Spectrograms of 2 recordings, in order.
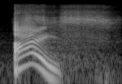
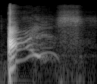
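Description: First: Eyes. settled, falling and softer; firm statement. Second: Eyes? mit stark steigender, ungläubiger Frage; questioning rise. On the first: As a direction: answer Eyes. calmly with a falling close. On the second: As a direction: ask Eyes? in disbelief, rising steeply. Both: Shown as a demonstration.

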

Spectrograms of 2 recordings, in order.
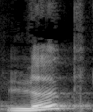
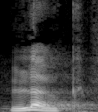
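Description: First: "leuk" with a pure eu vowel; Flemish leuk. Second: "leuk" more open and gliding; Dutch leuk. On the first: Teacher demos the Belgian leuk. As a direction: keep the vowel steady. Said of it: "In Belgium, we say". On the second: Teacher demos the Netherlands leuk. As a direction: open the eu a little. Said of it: "In the Netherlands, you will hear". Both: Shown as a demonstration.

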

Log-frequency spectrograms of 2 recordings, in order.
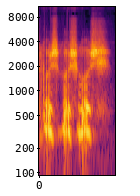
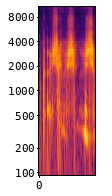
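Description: First: Said in the usual way. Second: Hushed rapid run run; whispered urging. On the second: Real, not acted. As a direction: whisper it urgently under breath.

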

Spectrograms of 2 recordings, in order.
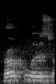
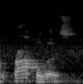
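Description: First: "propolis" with a long "oh" first vowel; long-o pronunciation. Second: "propolis" with an open "ah" first vowel; short-o pronunciation. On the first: Beekeeper offering one of two variants, long-o "propolis". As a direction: say "propolis" as PROH-puh-lis. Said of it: "says propolis". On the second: Beekeeper offering the other variant, short-o "propolis". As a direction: say "propolis" as PRAH-puh-lis. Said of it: "I always taught propolis". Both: Shown as a demonstration.

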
